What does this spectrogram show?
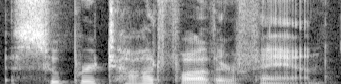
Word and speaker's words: Super Toddfather Fan: Thanks to the lead dev, Super Toddfather fan. What's your name? SDF. Can you spell it? SUPERDTODDFATHERFAN. The D is silent.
